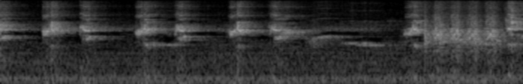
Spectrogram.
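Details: Long-tailed shrike lure call for trapping birds: spaced, rasping single notes every half second, then a denser burst of harsh scratchy chatter at the close.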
